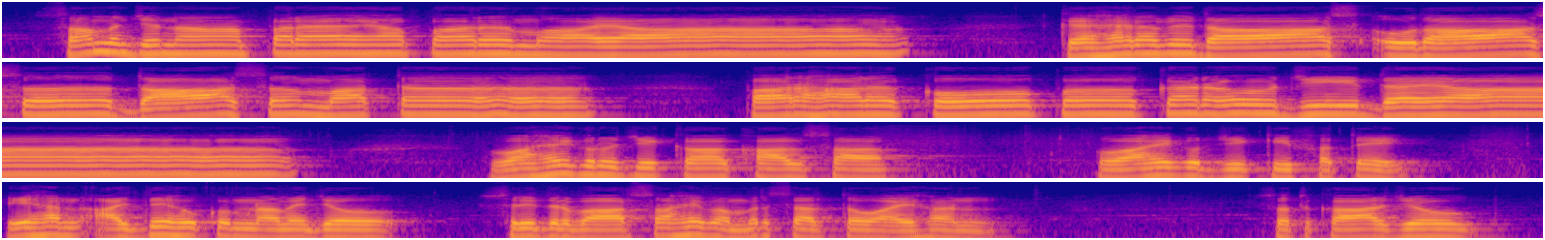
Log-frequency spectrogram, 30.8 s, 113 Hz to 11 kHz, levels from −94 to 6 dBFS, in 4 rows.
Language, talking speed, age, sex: Punjabi, 75 wpm, 40-59, male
